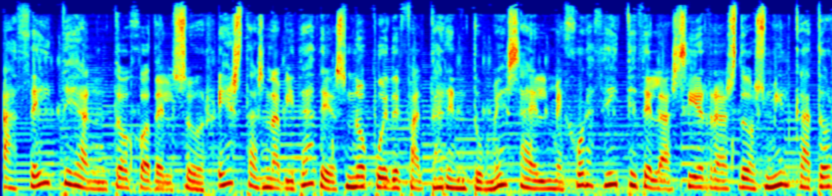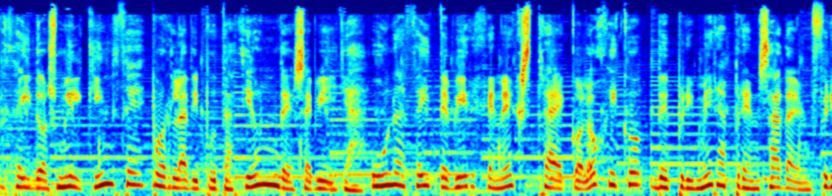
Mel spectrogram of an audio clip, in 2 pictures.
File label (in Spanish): comercial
